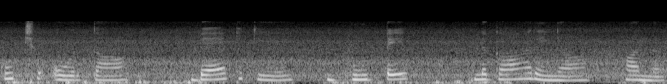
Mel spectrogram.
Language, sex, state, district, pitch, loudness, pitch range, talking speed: Punjabi, female, Punjab, Kapurthala, 220 Hz, -17 LUFS, 195-235 Hz, 70 wpm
